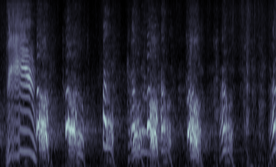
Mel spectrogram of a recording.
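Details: Coon dogs Lucky, Mossie and young Star bay at a raccoon treed while hunting. A long falling bawl opens, followed by short choppy barks about twice a second, with several dogs overlapping.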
